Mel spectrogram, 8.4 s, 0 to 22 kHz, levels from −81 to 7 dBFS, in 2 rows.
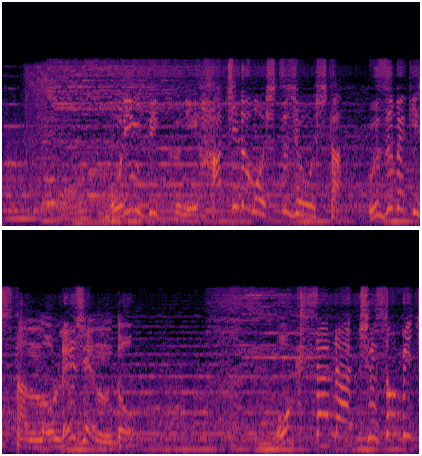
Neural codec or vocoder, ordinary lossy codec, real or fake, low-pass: none; Opus, 16 kbps; real; 7.2 kHz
